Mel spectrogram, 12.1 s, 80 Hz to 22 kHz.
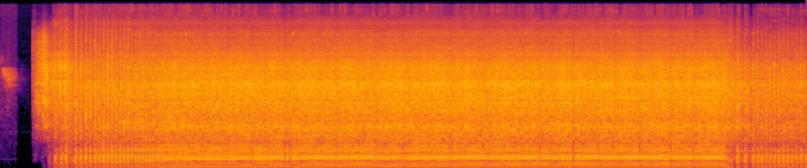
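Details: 2006 Honda CRF450X with 450R head, after rebuild and idle adjustment: engine catches quickly and runs with a steady, crisp, even bark, revving fast with no knocks or misses; normal healthy running.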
